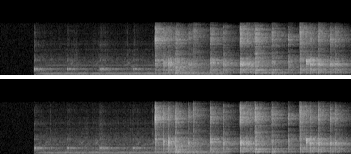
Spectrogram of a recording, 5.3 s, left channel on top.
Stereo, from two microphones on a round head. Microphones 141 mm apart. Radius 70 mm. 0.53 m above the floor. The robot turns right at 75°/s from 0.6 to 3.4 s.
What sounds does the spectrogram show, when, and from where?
0.5 s a rattle: 35° left (ahead or behind), 1.1 m; by 2.2 s 80° right, 1.1 m
2.3 s a clap: 35° right (ahead or behind), 0.5 m; by 5.1 s 20° right (ahead or behind), 0.5 m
